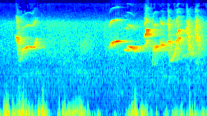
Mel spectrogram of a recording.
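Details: Oriental magpie-robin in a madan tree arbor whistling clear high notes and swooping slurs, building into a quick varied run, over loud low rustling and handling noise close by.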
